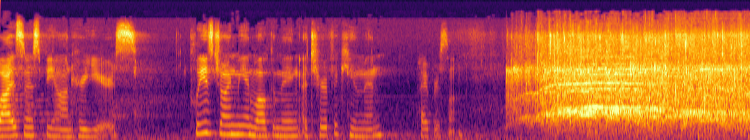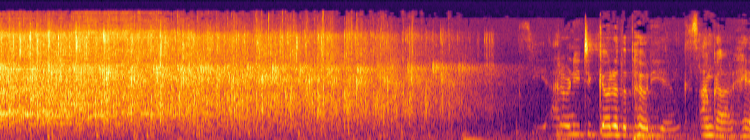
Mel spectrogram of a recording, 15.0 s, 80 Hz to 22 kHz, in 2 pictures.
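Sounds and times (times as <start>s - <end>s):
audience applauding: 5.1s - 12.5s.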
